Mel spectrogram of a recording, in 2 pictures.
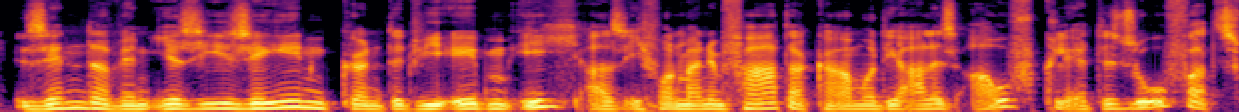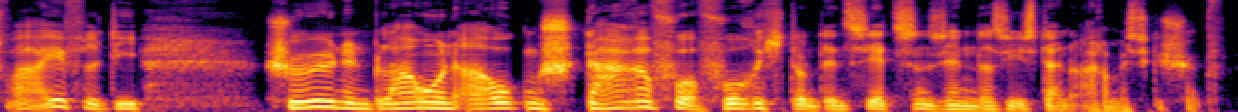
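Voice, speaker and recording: A man's voice: fairly low pitch, unhurried, vocal fry, sharp tone, breathy edge, pitched above the performer's own voice, heavily acted. A man voicing an anxious, tender young woman who pleads in a raised, strained voice. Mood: pleading.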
